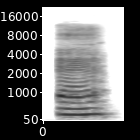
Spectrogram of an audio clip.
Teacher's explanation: Our mouth is open about midway, really relaxed sound.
